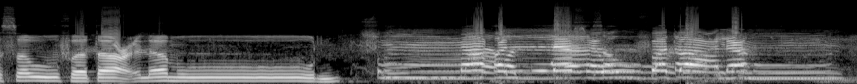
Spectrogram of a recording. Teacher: واو ساکن سے پہلے زبر ہے، یہ واو لینا ہے بغیر کھینچے بغیر جھٹکا دیے، نرمی سے معروف پڑھیں گے۔ تا، عین کو گلے سے نکالیں گے، منہ پر واو مدہ، یہاں پر سکون عارضی تو مدے عارض ہوگی یعنی تین الف کھینچ کر پڑھیں گے۔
